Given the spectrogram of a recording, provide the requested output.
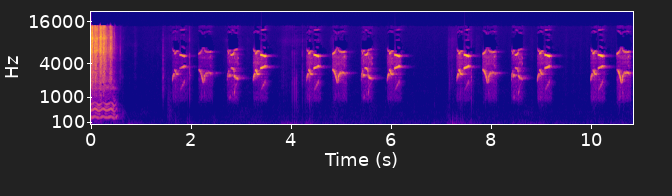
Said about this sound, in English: I hear a bird.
